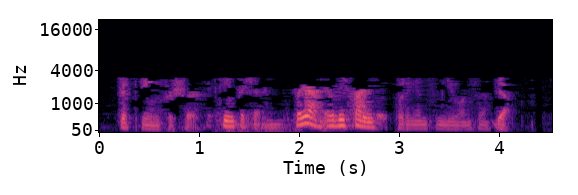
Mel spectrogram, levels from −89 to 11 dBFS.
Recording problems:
garbled, watery; badly; nothing above 3 kHz

